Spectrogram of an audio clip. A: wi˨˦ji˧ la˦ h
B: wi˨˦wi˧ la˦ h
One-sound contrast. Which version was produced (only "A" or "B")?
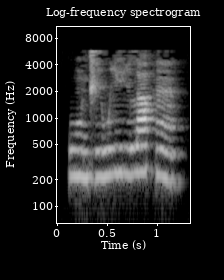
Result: A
